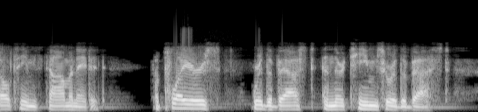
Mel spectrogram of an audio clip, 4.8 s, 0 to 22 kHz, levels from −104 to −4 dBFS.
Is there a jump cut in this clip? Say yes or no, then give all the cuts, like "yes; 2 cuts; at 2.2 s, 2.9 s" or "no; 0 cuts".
no; 0 cuts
